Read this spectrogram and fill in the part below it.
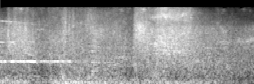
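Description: Explosions boom during a game fight.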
